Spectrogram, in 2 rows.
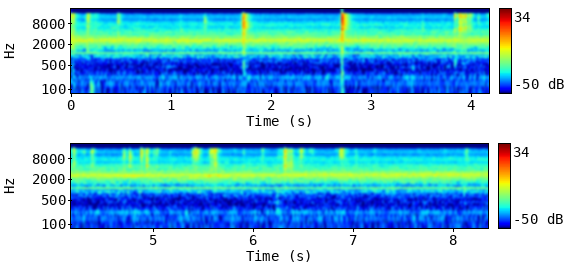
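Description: Small 3D-printed plastic parts handled on a cutting mat, giving a few light clicks and taps, the sharpest about two and a half seconds in, over a steady background hiss with a faint steady whine.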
